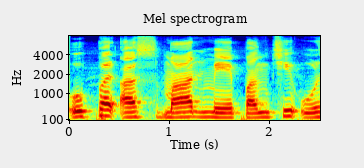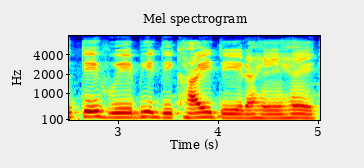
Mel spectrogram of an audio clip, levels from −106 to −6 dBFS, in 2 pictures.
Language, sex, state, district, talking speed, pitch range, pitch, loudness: Hindi, male, Jharkhand, Ranchi, 130 wpm, 150-170 Hz, 160 Hz, -14 LUFS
